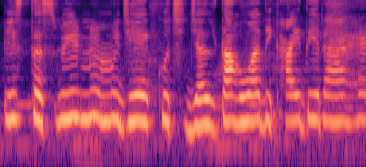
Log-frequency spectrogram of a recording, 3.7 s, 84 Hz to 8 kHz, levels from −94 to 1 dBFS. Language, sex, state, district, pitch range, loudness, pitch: Hindi, female, Bihar, Katihar, 290-310 Hz, -19 LUFS, 300 Hz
